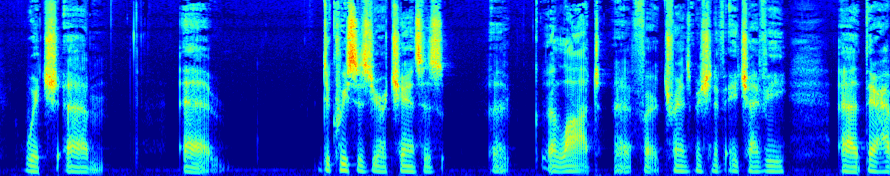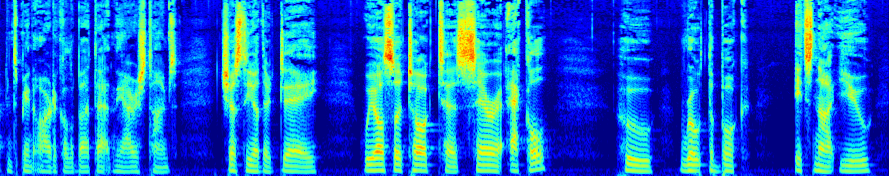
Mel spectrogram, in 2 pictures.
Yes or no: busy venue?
no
